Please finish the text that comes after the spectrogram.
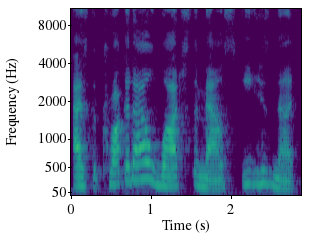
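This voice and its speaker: A woman's voice: on the low side, very animated, moderate pace. A woman reading a children's storybook aloud as a storytime narrator. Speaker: storytime reader.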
